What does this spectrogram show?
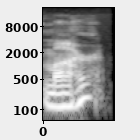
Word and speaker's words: Maher: The character, and again, I'm going to ask about pronouncing his name, Maher.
